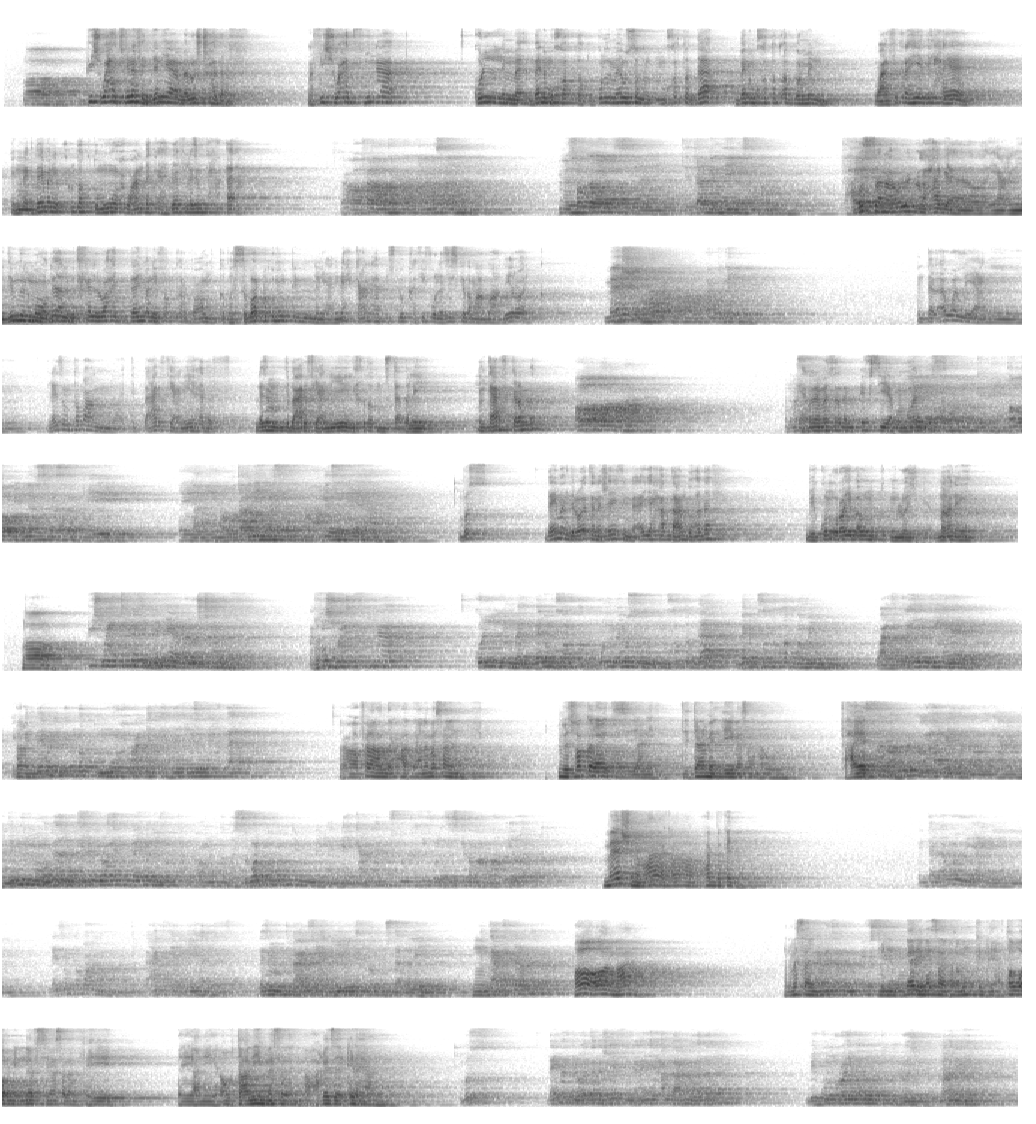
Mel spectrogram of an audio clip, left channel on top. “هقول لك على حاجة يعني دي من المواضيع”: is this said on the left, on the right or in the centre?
Left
